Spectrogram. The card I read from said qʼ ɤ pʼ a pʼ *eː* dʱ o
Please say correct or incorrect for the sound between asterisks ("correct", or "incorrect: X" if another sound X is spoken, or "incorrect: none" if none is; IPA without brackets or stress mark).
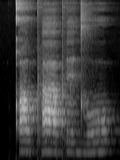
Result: incorrect: e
